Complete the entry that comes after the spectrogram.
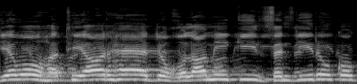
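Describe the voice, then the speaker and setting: Monotone, flat delivery over music in the background. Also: man. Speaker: voice-over narrator. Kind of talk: documentary narration. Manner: dramatic, impassioned.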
